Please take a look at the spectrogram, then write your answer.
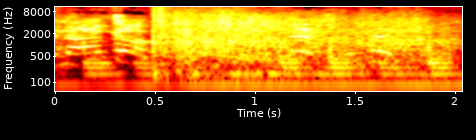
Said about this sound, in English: This is what life has been like in Nagorno Karabakh's capital, Stepanakert, for more than a week air raid sirens, and near constant bombardment.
